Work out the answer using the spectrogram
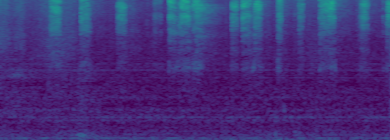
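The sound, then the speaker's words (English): Handwritten notes made with a pen: soft, scratchy strokes come in short, irregular bursts, faint and without talk. “So, what I want to talk about are seven things, and I'm going to just write them down as I go.”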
